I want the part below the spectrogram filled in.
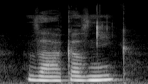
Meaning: customer
- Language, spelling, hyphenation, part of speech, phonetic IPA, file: Czech, zákazník, zá‧kaz‧ník, noun, [ˈzaːkazɲiːk], Cs-zákazník.ogg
